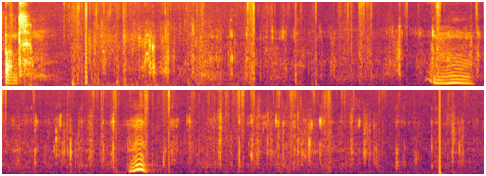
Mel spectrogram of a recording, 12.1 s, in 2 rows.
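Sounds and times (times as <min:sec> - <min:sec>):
man chewing burger: 0:00.6 - 0:12.0
man humming with full mouth: 0:05.3 - 0:06.0, 0:07.6 - 0:08.0.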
